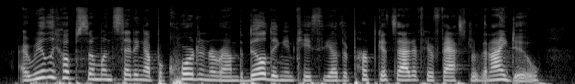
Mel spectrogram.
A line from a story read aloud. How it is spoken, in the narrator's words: Peter snapped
